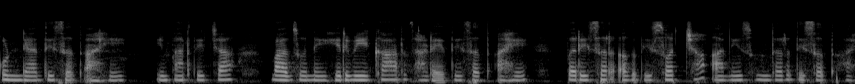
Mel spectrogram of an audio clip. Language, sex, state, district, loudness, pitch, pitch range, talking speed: Marathi, female, Maharashtra, Pune, -34 LUFS, 200 Hz, 195-205 Hz, 110 wpm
